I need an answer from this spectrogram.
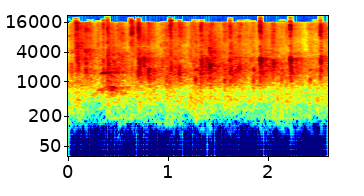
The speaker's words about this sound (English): And give the Lord a clap of praise this morning.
